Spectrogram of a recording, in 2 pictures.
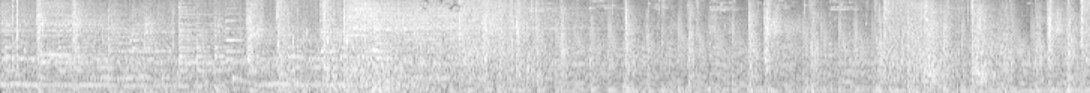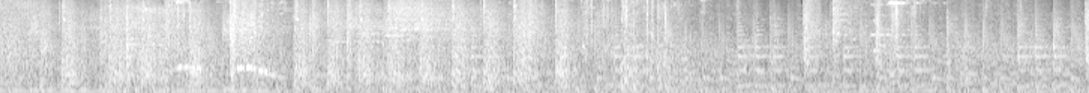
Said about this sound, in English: Another guy shooting at me from a distance.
